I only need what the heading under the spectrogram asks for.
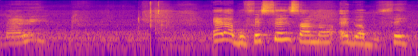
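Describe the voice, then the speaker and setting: A woman's voice: on the high side, expressive, moderate pace, background noise. A woman on a casual livestream, taunting her rivals with repeated rhetorical questions. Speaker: social media livestreamer.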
